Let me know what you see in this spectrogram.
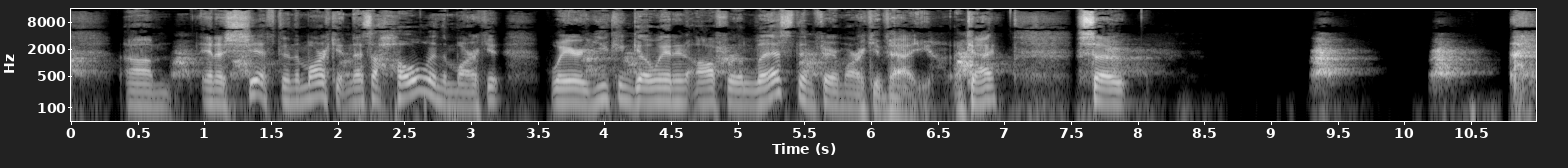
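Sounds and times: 
pet dog barking at home: 0.0 - 0.2, 0.8 - 2.3, 3.8 - 5.9, 6.6 - 7.1, 7.8 - 8.2, 9.3 - 10.7
speech: 0.4 - 8.0.

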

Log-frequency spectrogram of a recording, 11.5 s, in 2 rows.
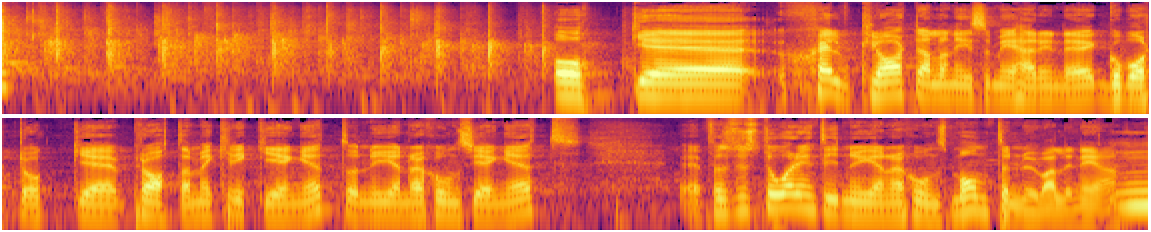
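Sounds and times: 
audience applause: 0.0 - 3.4
speech: 2.8 - 11.4.

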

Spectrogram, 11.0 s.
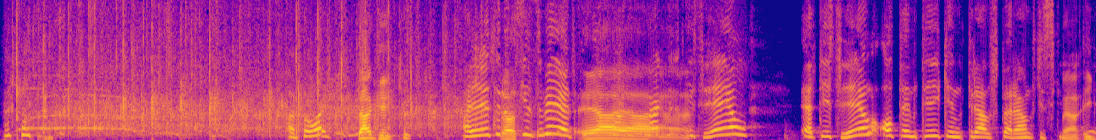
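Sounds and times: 
audience applause: 0.0 - 6.8
speech: 0.1 - 0.6, 2.9 - 10.9.

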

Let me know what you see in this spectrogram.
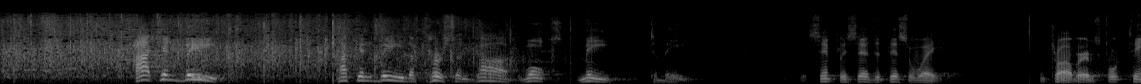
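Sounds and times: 
audience clapping: 0.0 - 5.8
speech: 1.4 - 2.4, 3.4 - 7.0, 8.1 - 9.5, 10.4 - 11.4.

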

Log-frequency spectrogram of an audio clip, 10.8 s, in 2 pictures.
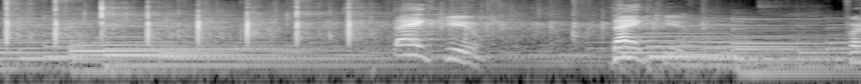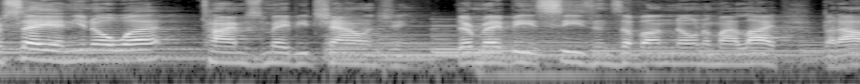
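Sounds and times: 
audience clapping hands: 0.0 - 4.9
speech: 2.5 - 3.1, 3.8 - 4.5, 5.3 - 10.7.

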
